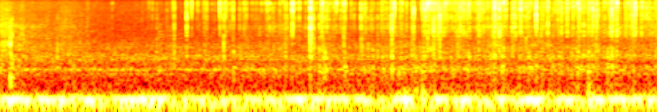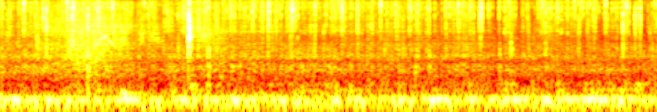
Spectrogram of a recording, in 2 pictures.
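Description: Kindling catching and burning in the firebox of a small metal wood stove: many small crackles and pops, with one sharp snap about eight and a half seconds in, over a low steady rumble.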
